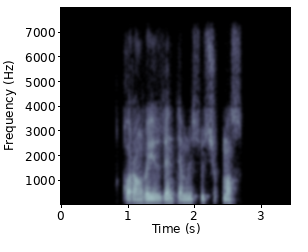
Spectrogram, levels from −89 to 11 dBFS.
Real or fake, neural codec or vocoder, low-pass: real; none; 7.2 kHz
